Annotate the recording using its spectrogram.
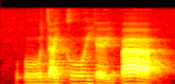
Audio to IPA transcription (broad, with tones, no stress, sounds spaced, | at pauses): ʔ oː˩˧ d a˩˧ j k oː˧ j ɛː˩ j p aː˥˨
